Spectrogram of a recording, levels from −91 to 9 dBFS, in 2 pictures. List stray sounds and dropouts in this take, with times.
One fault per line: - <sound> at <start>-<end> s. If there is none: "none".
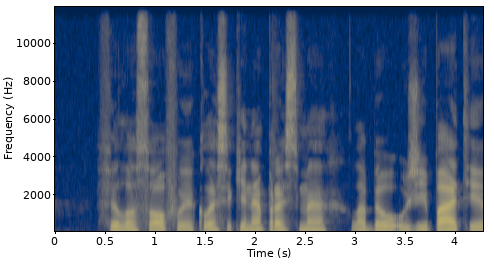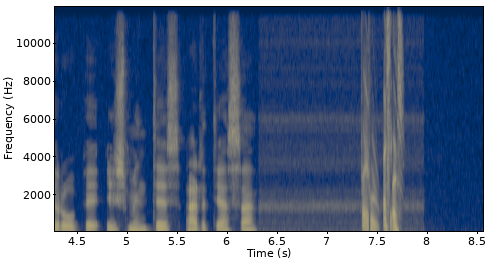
- chirp at 7.3-7.8 s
